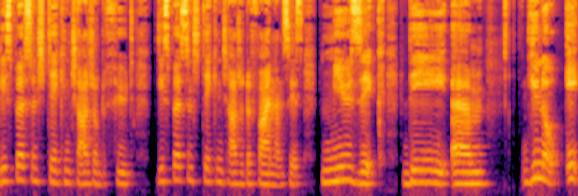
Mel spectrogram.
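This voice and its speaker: In a very clean recording with a silent background, a woman with a Congolese accent speaks at a moderate pace in a very deep, low voice with fairly even intonation. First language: Lingala. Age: 30s. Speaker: project manager. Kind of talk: podcast interview. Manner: eloquent.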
